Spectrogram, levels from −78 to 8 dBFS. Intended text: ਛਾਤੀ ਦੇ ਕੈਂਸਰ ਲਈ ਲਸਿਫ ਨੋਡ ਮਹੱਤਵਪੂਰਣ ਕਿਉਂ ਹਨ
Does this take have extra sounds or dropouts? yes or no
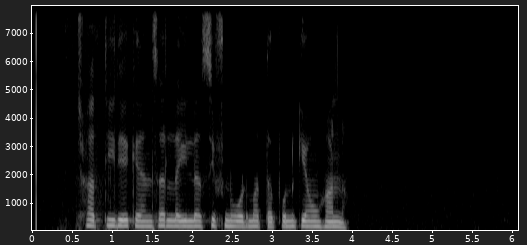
no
